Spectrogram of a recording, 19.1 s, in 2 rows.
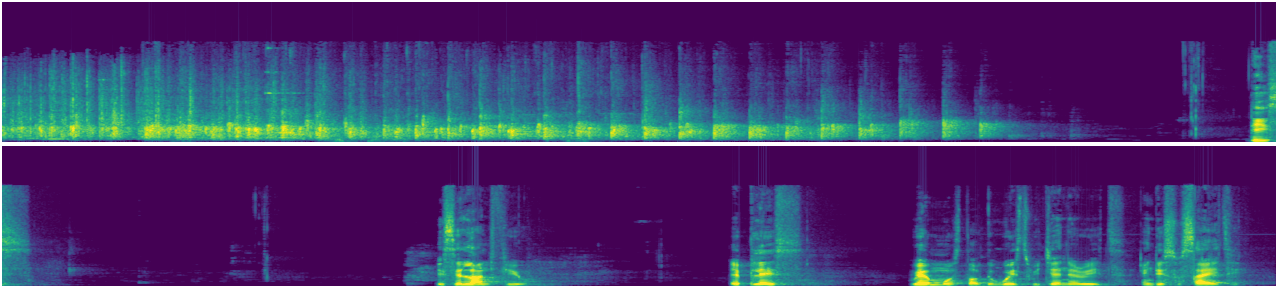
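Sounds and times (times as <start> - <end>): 
audience applause: 0.0 - 8.0
speech: 9.4 - 9.7, 12.9 - 13.6, 15.0 - 15.6, 16.4 - 19.0.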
